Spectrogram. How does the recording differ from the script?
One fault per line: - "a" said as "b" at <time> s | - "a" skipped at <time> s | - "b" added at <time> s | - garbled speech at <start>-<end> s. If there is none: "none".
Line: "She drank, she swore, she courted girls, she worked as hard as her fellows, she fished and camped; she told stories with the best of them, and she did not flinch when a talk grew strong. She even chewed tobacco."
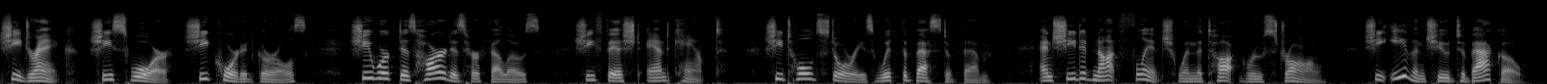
- "a" said as "the" at 12.0 s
